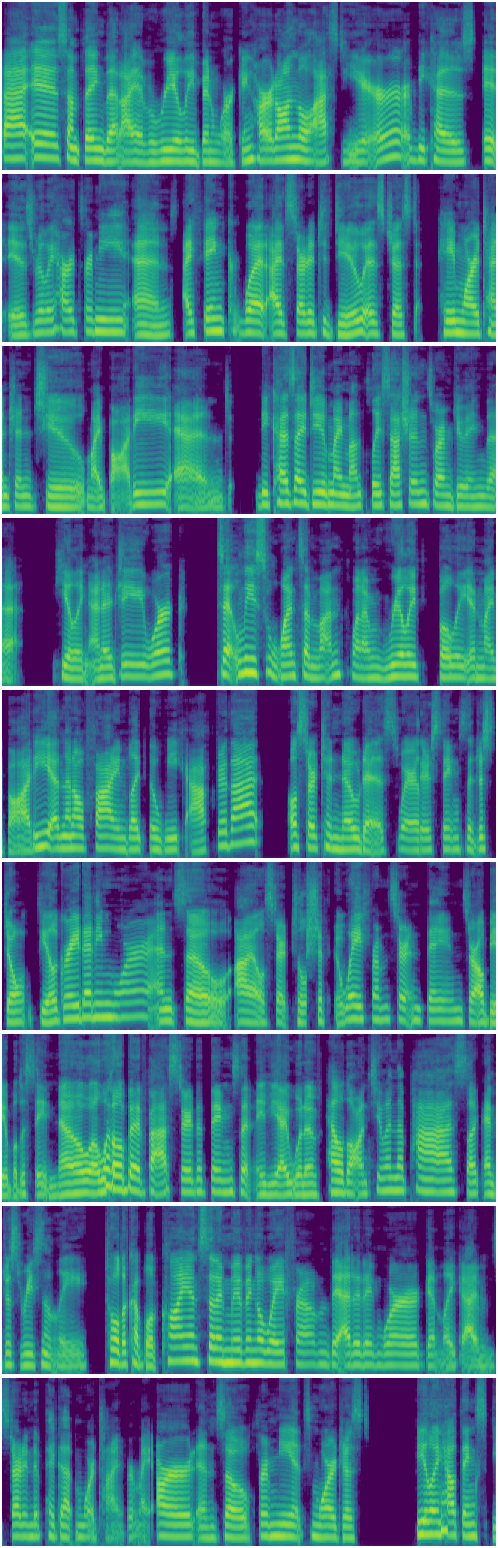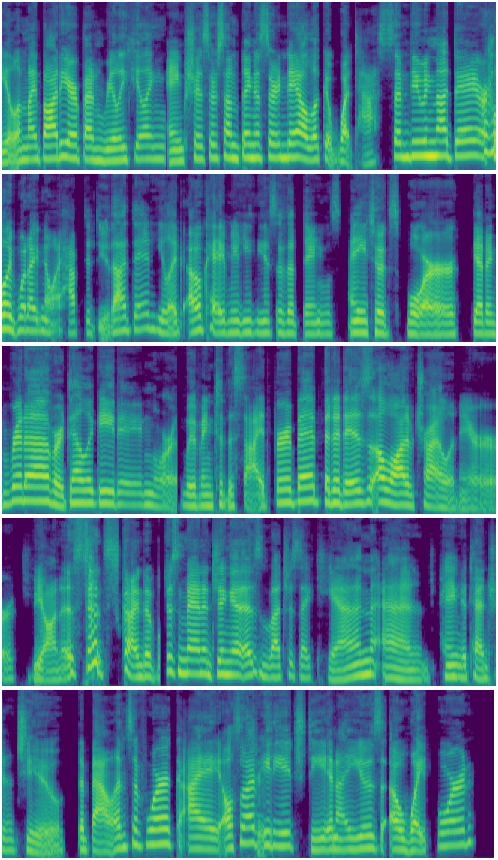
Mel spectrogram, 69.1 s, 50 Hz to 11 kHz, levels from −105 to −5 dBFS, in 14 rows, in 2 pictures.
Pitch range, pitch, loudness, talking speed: 170-210 Hz, 185 Hz, -24 LUFS, 225 wpm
